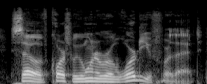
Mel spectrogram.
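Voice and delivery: ordinary talk, nothing marked

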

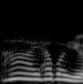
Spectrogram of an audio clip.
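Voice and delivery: high, light greeting; friendly colleague. Retold or imitated. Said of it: "she'd just be normal".

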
